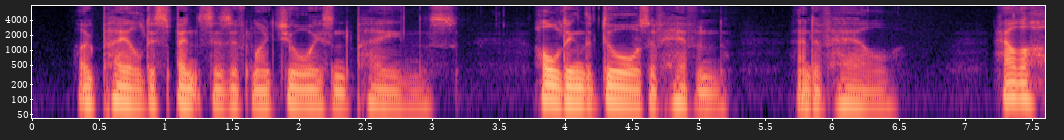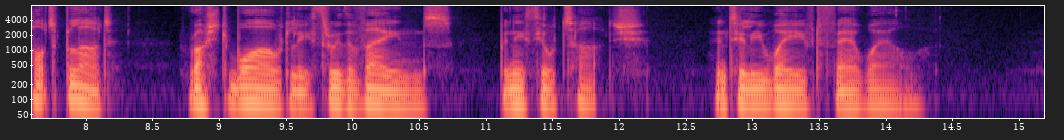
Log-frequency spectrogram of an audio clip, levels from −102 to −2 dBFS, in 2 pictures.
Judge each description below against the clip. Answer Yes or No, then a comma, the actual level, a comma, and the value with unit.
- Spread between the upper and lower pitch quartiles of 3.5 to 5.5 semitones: No, average, 2.7 semitones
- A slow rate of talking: Yes, slow, 125 wpm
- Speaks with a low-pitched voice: Yes, very low, 80 Hz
